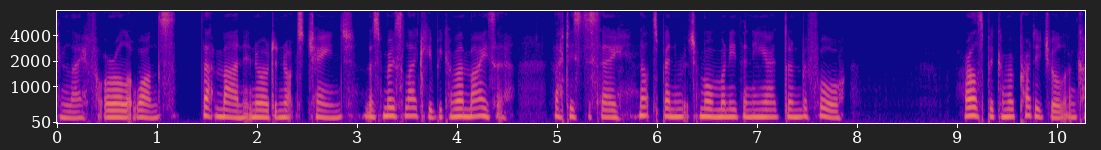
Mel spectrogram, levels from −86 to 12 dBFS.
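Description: Speech with no technical faults to report. It has passed through a call's microphone processing, which trims the lowest bass and leaves nothing above 8 kHz.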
